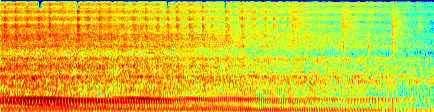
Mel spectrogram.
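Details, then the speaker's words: Polaris Indy Trail snowmobile two-stroke after carb cleaning and a small prime, sitting on stands with the track raised: it screams at high steady revs without throttle input, then slowly sags; the engine runs away, and the owner suspects a reassembly mistake. "So, yeah, that runs, but it is running away, so I don't know, I might have screwed something up there."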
